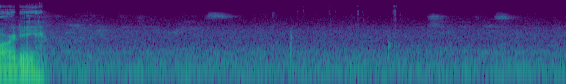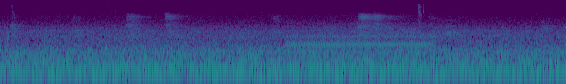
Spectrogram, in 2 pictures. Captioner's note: silence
